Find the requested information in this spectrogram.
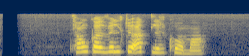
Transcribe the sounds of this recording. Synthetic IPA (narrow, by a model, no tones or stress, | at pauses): θawŋkaðvɪlt̪ʏat̪lɪɾ̥kʰɔːma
